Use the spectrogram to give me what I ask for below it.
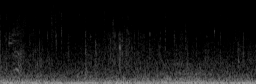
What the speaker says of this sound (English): I love the sound of the fire.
